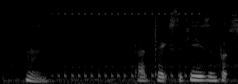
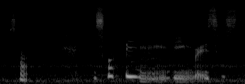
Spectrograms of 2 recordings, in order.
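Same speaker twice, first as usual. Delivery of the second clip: usual speaking voice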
